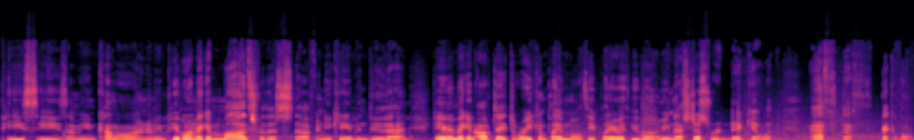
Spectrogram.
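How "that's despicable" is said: clumsy, breathy, whispered bad cartoon duck voice. Ranting about a game lacking multiplayer, blurting a bad Daffy Duck impression. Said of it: "That was bad Daffy Duck impression".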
